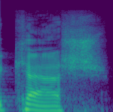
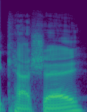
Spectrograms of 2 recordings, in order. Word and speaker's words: cache: silly thing though so I cleared my cache is that how you say it there uh correct so now that's why nothing came up on us I used to say cachet I think a lot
